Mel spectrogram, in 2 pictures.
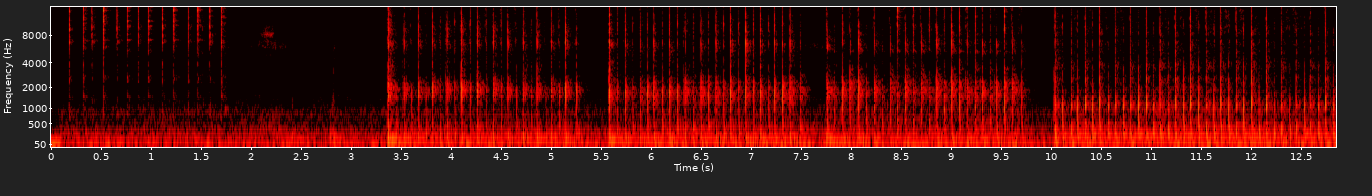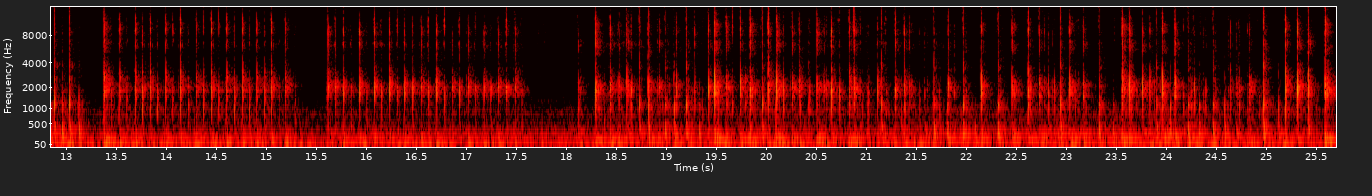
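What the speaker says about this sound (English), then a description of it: "Here's a typing test." Typing on a MelGeek O2 mechanical keyboard: quiet, soft, poppy keystrokes in continuous close-up bursts, separated by a few brief pauses, with no voices.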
